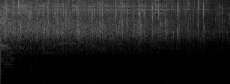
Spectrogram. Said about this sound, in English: Let's praise the Lord again for Shelby Five on this morning. Give them a West Angeles applause.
